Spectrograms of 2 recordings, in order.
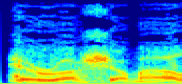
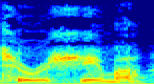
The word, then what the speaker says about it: Hiroshima: The one that we dropped on Hiroshima, not Hiroshima, like these dumbass liberals want to pronounce it, it's Hiroshima.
